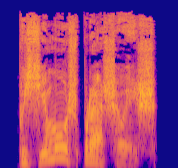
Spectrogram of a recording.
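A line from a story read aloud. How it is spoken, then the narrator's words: Hissed, leaning close. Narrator (Russian): зашипел он, наклоняясь в седле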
